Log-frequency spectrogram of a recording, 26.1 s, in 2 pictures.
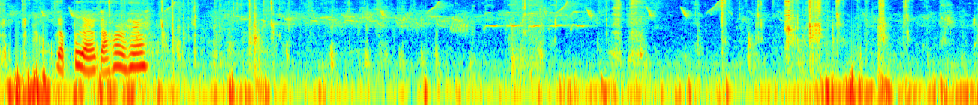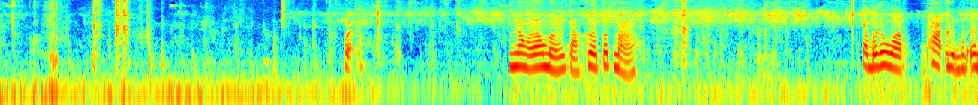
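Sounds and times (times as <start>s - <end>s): lip smacks and mouth clicks: 0.0s - 0.8s, 2.0s - 8.7s, 9.3s - 19.8s
faint birds chirping: 0.0s - 26.0s
wet chewing: 0.0s - 26.0s.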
